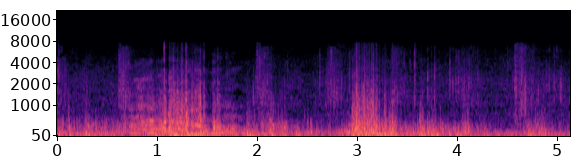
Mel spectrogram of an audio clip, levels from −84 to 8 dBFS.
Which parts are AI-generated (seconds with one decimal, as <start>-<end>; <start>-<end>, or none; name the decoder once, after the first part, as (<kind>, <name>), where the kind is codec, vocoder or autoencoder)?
0.7-1.9 (codec, SNAC)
